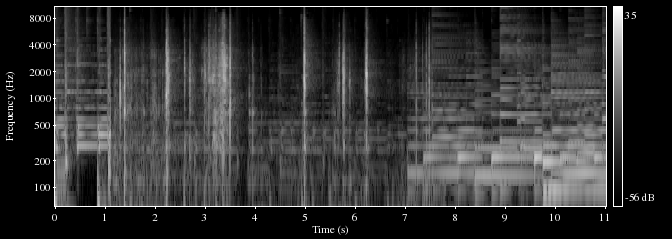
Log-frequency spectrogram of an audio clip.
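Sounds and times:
cassette case clicking: 0:01.1 - 0:04.3, 0:04.9 - 0:07.7.

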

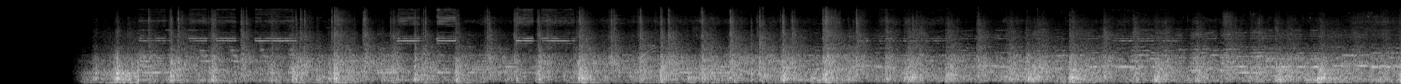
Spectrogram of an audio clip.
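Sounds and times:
frame drums beaten fast: 0:00.8 - 0:14.0.

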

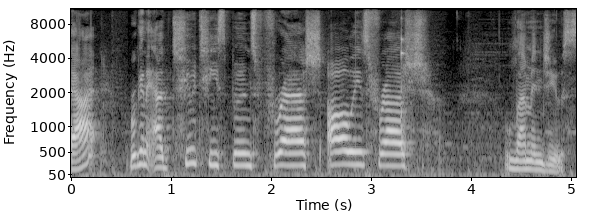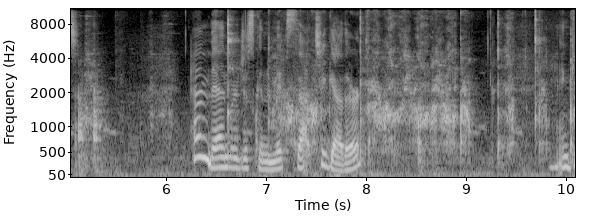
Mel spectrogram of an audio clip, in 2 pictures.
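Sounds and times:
spoon stirring in ceramic bowl: 0:05.0 - 0:10.0.

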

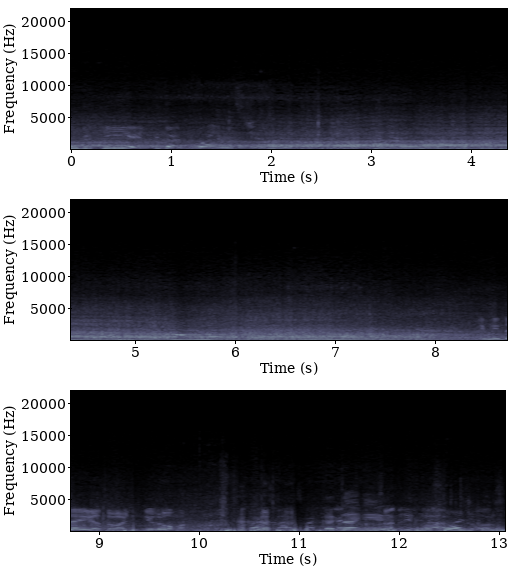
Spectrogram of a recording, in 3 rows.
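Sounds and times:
off-road vehicle engine under load: 0:00.0 - 0:13.0.

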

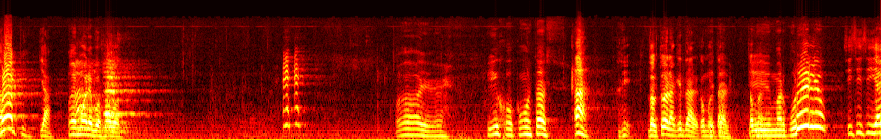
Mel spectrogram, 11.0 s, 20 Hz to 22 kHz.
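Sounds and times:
low studio hum: 0:00.0 - 0:11.0.

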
